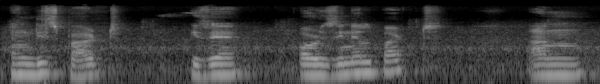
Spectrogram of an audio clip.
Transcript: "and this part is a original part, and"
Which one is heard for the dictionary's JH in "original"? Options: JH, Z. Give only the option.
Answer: Z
